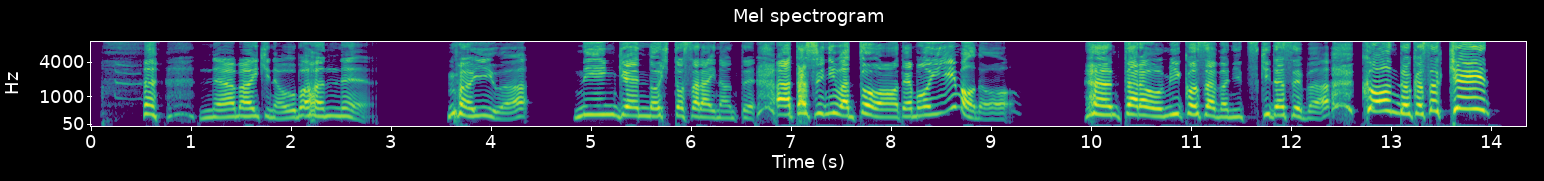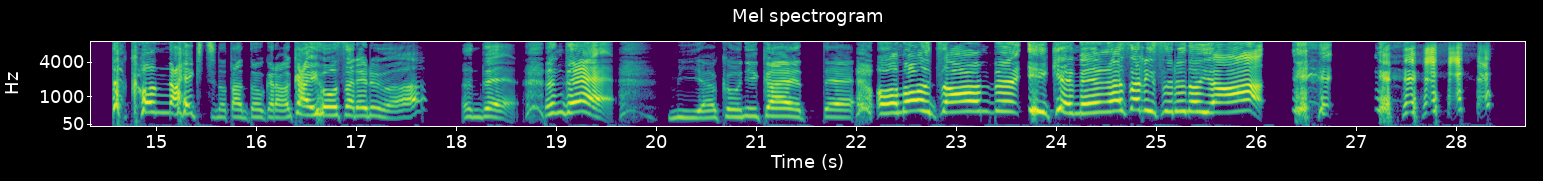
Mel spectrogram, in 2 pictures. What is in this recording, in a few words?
vulgar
